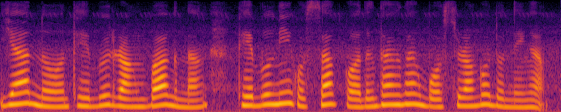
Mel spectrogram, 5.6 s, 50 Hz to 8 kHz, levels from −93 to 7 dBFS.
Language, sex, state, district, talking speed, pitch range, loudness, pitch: Garo, female, Meghalaya, West Garo Hills, 95 wpm, 200-255 Hz, -15 LUFS, 225 Hz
